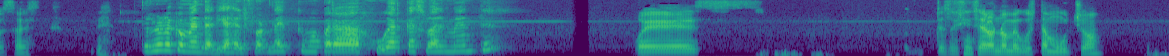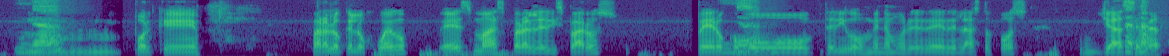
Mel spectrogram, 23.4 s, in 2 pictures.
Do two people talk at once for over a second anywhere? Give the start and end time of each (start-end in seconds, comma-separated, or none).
none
